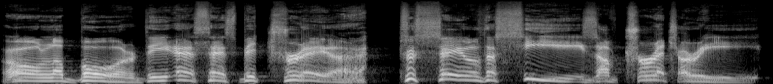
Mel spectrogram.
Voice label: Male Night Elf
